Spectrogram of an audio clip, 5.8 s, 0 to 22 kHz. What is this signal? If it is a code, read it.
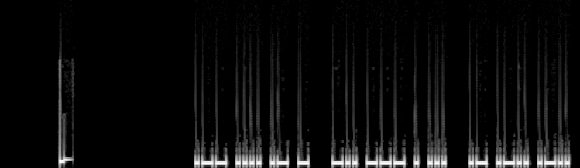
Morse code, heard as a keyed tone, about 34 wpm, 700 Hz. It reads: WHAT DOES ALL
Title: Sentences from Top 200 Words 35wpm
